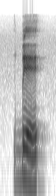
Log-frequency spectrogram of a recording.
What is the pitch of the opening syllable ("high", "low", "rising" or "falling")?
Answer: low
